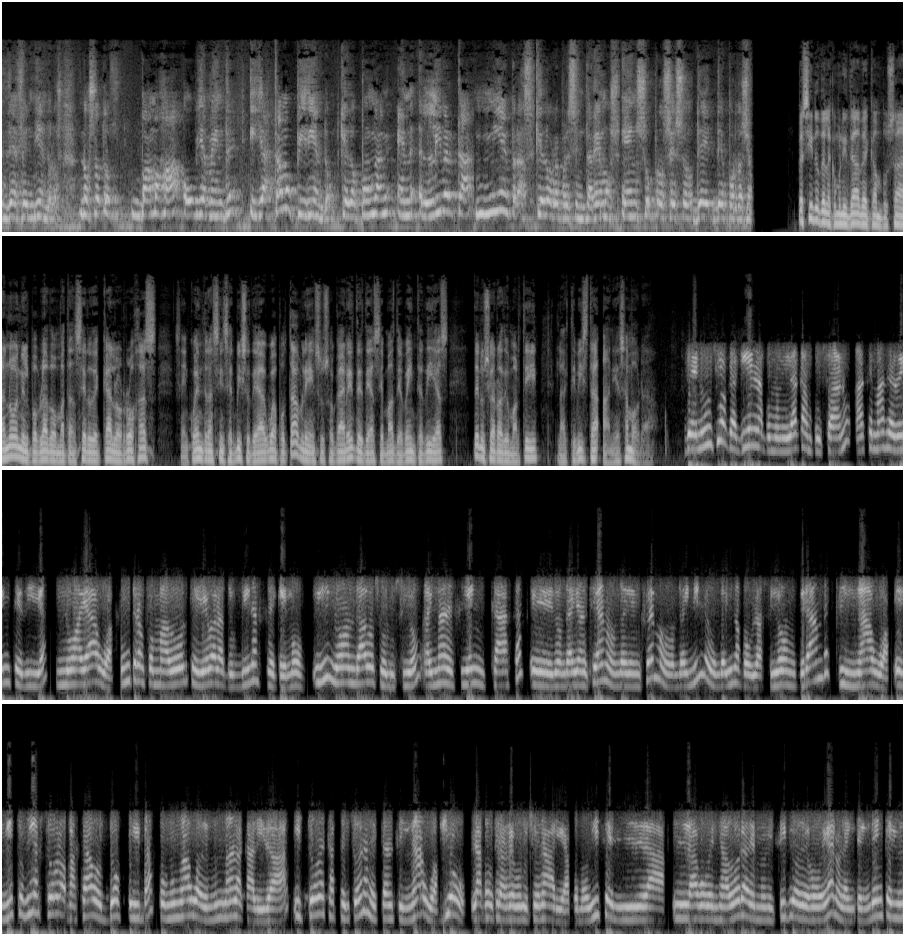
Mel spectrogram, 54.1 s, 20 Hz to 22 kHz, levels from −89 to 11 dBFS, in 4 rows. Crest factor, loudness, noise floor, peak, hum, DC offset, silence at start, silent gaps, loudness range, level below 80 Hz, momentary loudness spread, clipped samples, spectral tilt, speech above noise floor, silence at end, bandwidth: 16 dB; -20 LUFS; -78 dBFS; -4 dBFS; none; under 0.1%; 0 s; none; 4 LU; -46 dBFS; 6 LU; under 0.1%; -4 dB/octave; 58 dB; 0 s; 12.5 kHz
